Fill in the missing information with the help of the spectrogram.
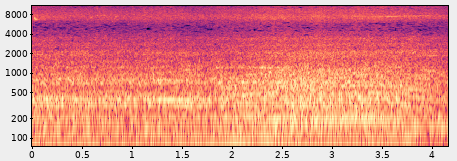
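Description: Diesel engine of a Plasser & Theurer track maintenance machine running steadily, freshly restarted after being shut down. About two seconds in its pitch shifts and it runs a little louder.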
